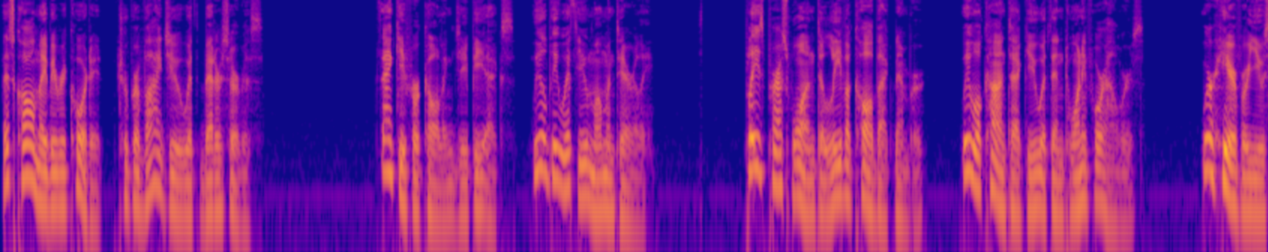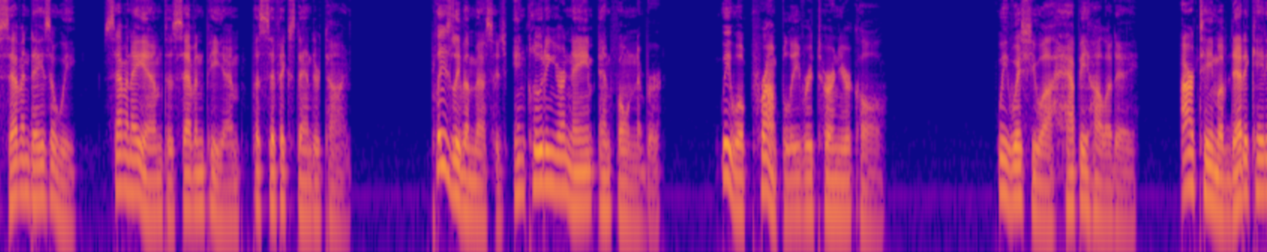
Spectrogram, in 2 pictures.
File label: Telephony IVR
